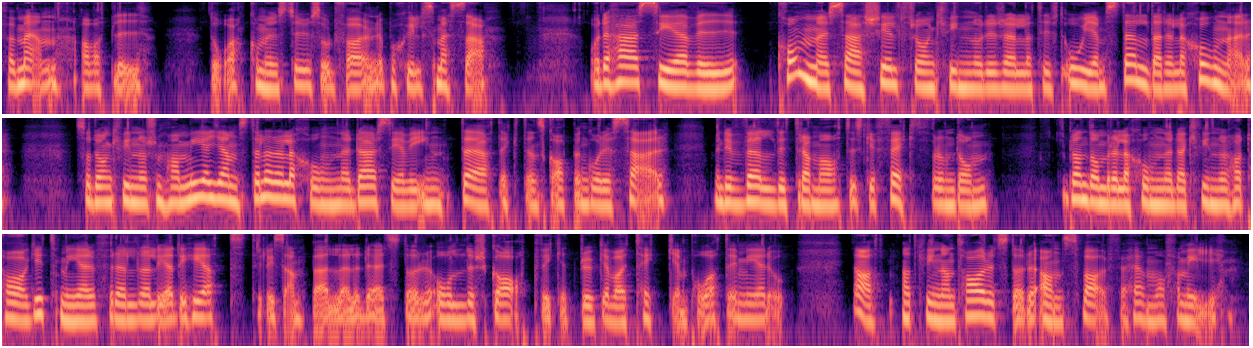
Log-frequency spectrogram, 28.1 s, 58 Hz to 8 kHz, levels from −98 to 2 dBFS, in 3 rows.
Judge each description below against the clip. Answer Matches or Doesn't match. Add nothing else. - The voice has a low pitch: Doesn't match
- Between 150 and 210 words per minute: Matches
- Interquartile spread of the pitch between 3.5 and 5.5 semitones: Doesn't match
